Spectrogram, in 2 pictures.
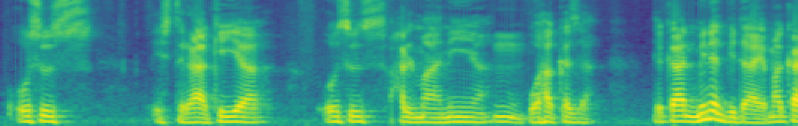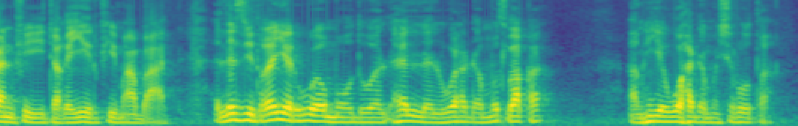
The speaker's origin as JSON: {"language": "Arabic", "country": "South Sudan", "said": "مواطن من جنوب السودان"}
